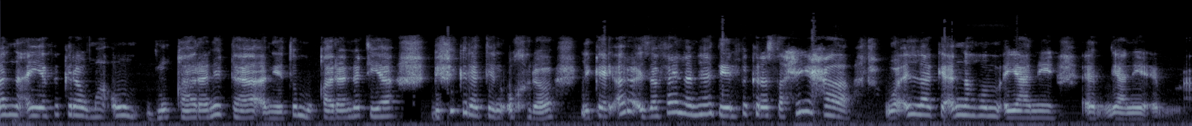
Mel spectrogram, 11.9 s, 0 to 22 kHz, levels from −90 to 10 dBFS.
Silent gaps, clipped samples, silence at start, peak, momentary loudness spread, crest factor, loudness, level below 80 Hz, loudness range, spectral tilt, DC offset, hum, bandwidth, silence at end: none; under 0.1%; 0 s; -12 dBFS; 9 LU; 18 dB; -28 LUFS; -66 dBFS; 3 LU; -1 dB/octave; under 0.1%; none; 13 kHz; 0 s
